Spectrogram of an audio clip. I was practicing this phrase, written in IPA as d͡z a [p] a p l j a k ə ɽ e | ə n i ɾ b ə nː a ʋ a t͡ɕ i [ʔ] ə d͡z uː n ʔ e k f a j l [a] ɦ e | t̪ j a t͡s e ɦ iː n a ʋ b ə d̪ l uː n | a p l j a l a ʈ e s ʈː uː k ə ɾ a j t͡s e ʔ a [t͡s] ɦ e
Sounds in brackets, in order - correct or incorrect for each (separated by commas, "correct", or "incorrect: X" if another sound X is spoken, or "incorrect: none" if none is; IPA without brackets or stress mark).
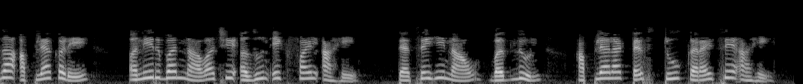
incorrect: ʔ, correct, correct, incorrect: none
